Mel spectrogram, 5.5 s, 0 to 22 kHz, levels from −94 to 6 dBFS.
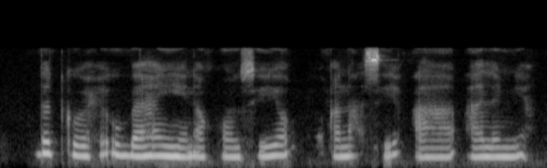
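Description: At 3.16 s an echo leak occurs, likely because the far end's echo canceller failed to remove what its microphone caught from the loudspeaker. A faint copy of the speech, delayed by 0.35 s and far below the direct sound, briefly bleeds back until 3.26 s.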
